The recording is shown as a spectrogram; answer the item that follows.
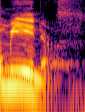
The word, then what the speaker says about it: Minions: Sem nada, só com Minions. Falei certo? – Falou.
